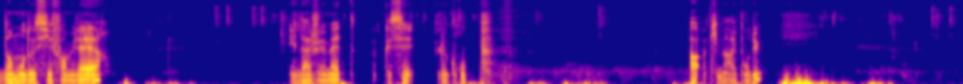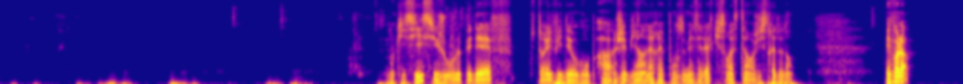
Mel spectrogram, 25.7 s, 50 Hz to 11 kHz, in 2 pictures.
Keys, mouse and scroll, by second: 2.8 click, 3.3 click, 4.5 KP_Subtract, 5.2-6.9 typing, 7.9-9.6 drag, 10.9 shift+a, 12.4 click, 15.9 click, 18.7 click.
